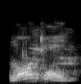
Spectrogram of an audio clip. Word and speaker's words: mortgage: Mortgage, mortgage, Hmm. mortgage, Mortgage. You don't really pronounce the mortgage. T.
